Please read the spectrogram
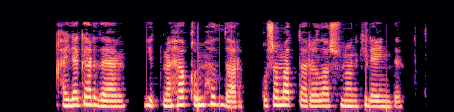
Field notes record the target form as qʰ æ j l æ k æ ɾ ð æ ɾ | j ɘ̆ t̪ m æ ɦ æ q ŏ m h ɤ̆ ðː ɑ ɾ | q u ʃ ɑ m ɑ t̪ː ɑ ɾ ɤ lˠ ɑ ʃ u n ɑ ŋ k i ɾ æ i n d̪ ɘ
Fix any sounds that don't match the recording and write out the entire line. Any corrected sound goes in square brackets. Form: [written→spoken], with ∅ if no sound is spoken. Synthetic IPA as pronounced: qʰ æ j l æ k æ ɾ ð æ ɾ | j ɘ̆ t̪ m æ ɦ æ q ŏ m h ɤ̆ ðː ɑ ɾ | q u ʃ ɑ m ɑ t̪ː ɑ ɾ ɤ lˠ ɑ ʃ u n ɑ ŋ k i [ɾ→l] æ i n d̪ ɘ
